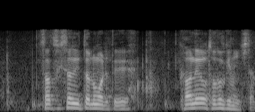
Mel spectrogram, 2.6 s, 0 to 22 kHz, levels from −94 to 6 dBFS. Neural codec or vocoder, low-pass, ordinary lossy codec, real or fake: codec, 16 kHz, 4 kbps, X-Codec, HuBERT features, trained on LibriSpeech; 7.2 kHz; none; fake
